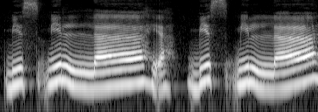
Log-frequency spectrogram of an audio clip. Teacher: Dimana untuk lam jalalah yang tarkik, lafaz Allah yang tarkik diucapkan dengan tipis dengan pangkal lidah yang datar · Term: lam jalalah tarkik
